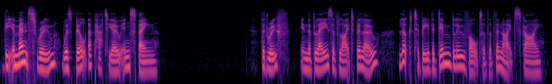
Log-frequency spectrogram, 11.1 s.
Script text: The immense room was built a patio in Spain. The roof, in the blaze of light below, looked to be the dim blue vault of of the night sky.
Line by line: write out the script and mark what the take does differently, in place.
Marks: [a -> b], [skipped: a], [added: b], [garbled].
The immense room was built a patio in Spain. The roof, in the blaze of light below, looked to be the dim blue vault of of the night sky.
